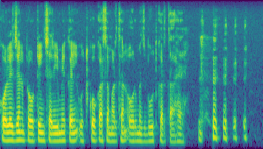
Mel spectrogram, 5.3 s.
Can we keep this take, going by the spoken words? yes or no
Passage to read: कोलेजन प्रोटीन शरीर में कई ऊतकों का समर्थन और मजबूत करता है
yes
